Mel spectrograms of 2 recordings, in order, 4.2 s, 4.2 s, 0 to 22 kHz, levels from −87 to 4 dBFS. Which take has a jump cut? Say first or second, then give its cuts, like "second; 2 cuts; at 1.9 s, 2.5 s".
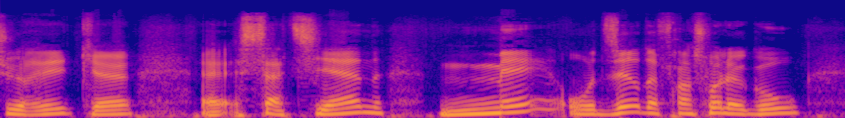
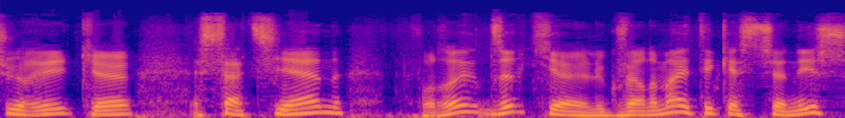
second; 2 cuts; at 0.9 s, 2.0 s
